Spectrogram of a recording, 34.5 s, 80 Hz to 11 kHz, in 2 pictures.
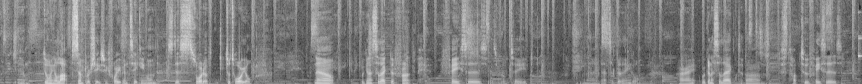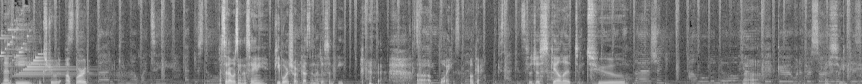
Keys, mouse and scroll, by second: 4.2 alt+z, 5.2 click, 6.8 click, 9.3 click, 12.1 click, 12.8 click, 13.4 click, 15.4 shift+click, 16.5 e, 20.9 click, 21.9 ctrl+r, 27.2 2, 27.7 click, 28.3 alt+click, 29.4 g, 33.3 click.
